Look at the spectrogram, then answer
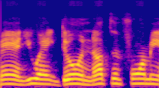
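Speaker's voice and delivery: put-on heated rant, temper snapping, losing it. Retelling words said to God while losing it: imitating own angry outburst. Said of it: "I start losing it and saying".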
